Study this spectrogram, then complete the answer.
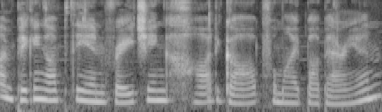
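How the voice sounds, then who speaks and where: A fairly slow pace with a non-native accent. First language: not English. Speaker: gaming video creator. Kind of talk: gameplay commentary. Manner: casual.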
